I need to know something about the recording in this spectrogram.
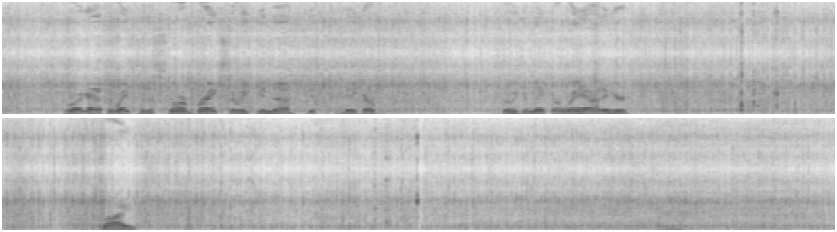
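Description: Rain patters steadily on a tent.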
